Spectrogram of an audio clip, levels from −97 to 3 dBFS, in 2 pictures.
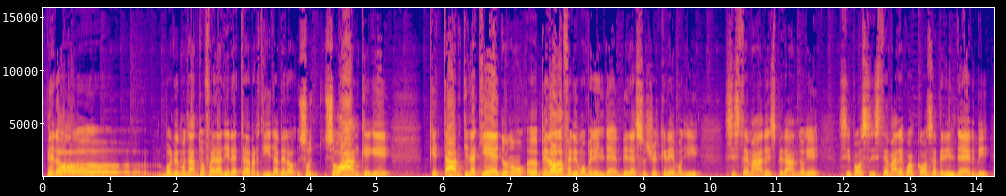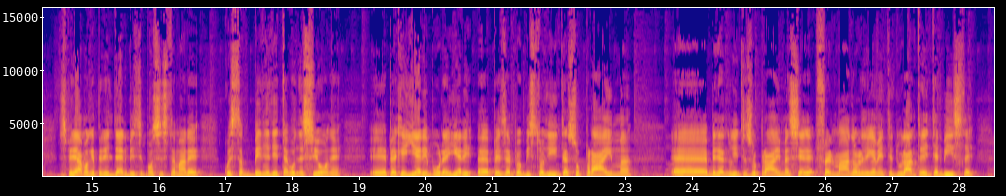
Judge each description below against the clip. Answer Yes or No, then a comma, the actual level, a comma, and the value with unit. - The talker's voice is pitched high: No, low, 115 Hz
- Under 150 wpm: No, average, 155 wpm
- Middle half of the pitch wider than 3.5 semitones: No, average, 3.1 semitones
